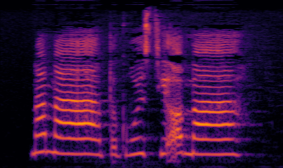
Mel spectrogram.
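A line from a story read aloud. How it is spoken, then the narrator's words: Calling from hallway. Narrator (German): ruft es aus dem Flur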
